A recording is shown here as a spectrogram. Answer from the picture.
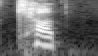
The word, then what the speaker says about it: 곁: You've got in the second line, 어제나 네 곁에, did I say that right? – Yes, 곁.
